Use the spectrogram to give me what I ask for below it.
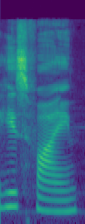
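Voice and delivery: ordinary talk, nothing marked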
